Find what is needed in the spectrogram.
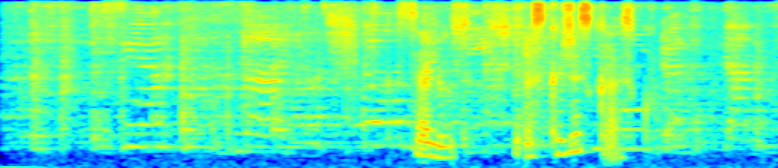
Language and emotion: Russian, neutral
